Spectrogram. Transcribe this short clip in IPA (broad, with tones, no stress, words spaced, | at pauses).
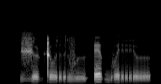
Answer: ʒɵ˨ʈo˨rvɯ˨ ʔɛ˦ɡʷɛ˨rɵ˨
